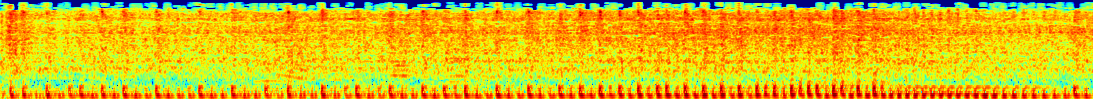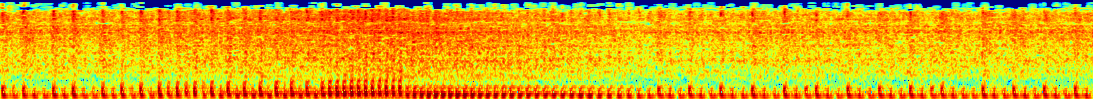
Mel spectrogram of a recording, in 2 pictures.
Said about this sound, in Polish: to taki pierwszy warkot motocykla żużlowego na stadionie Smoczyka?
